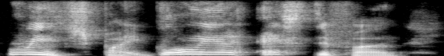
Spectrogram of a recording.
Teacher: there's an upward flow to my intonation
